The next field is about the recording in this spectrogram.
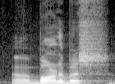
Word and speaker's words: Barnabas: Barnabas, or Barnabas is the way it's pronounced, son of exhortation.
